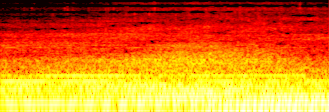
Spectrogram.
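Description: A car driving past close by, its noise swelling toward the end, with music playing underneath.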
